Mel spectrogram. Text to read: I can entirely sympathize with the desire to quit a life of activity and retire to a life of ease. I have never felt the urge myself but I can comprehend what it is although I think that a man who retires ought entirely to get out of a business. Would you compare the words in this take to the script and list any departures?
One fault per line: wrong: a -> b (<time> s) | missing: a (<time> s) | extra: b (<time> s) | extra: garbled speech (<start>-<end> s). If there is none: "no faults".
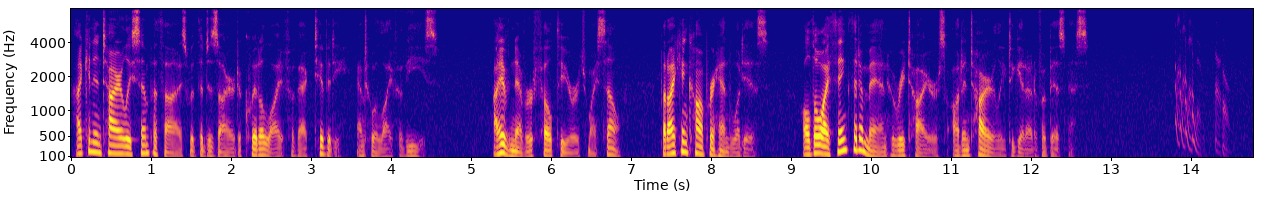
missing: retire (3.7 s)
missing: it (8.4 s)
